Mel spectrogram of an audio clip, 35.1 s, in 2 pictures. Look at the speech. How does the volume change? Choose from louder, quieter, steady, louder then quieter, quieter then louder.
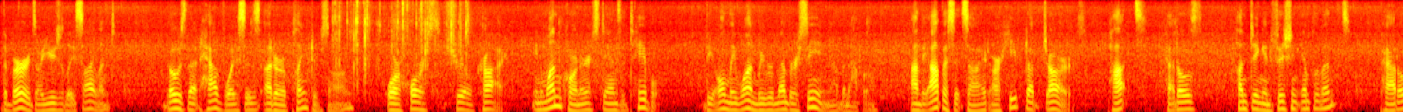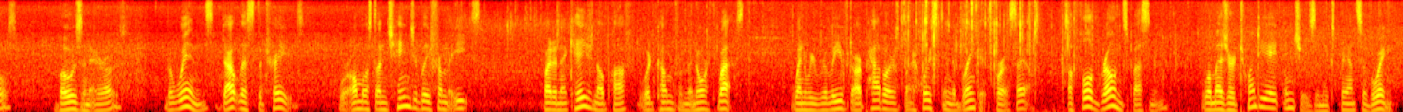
steady.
